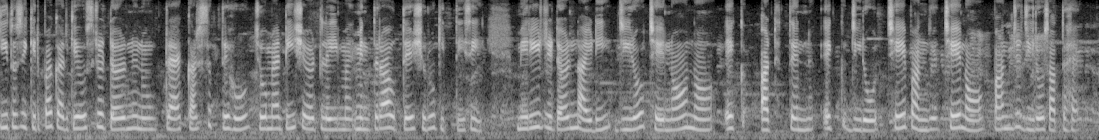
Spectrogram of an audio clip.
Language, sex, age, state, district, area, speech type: Punjabi, female, 18-30, Punjab, Ludhiana, rural, read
